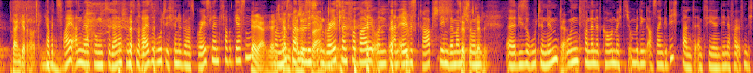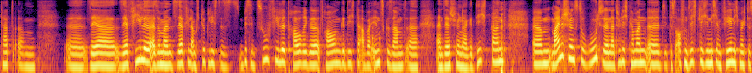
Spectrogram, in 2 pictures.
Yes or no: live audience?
yes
